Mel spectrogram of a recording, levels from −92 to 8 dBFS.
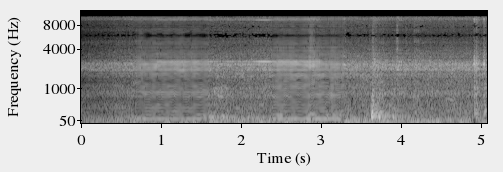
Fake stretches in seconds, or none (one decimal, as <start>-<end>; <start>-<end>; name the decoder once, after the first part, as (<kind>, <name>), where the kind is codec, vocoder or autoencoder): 0.7-1.6 (vocoder, BigVGAN v2); 2.4-3.3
